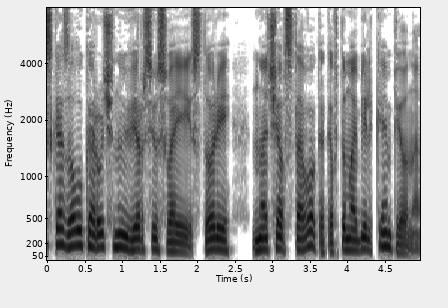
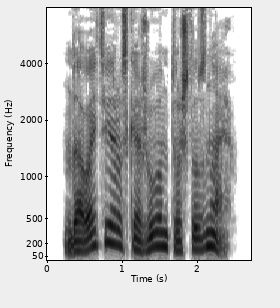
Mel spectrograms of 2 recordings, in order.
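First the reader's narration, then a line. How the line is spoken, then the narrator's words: Calm. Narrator (Russian): спокойно предложил Стью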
